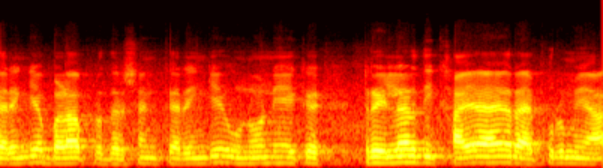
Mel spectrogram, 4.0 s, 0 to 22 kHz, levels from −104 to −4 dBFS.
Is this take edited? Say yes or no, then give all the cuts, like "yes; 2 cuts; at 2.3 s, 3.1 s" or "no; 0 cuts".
no; 0 cuts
